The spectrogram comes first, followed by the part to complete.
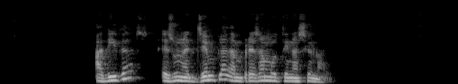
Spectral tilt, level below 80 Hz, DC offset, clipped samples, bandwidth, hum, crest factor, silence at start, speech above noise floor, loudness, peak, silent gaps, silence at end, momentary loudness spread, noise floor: -7 dB/octave; -70 dBFS; under 0.1%; under 0.1%; 11.5 kHz; none; 16 dB; 0.95 s; over 66 dB; -25 LUFS; -10 dBFS; none; 1.3 s; 7 LU; under -90 dBFS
